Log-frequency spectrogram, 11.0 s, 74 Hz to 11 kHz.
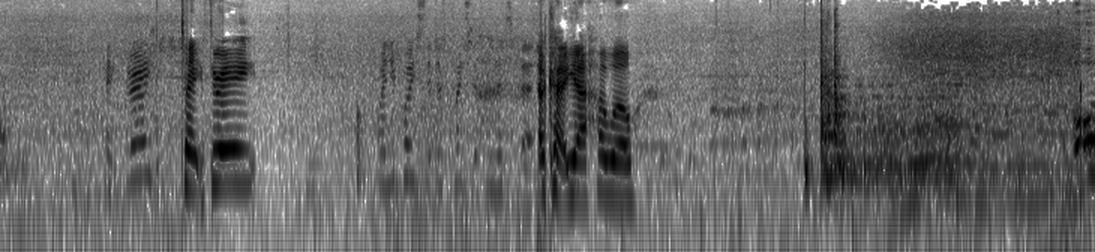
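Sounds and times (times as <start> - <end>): putter striking golf ball: 8.0 - 8.9.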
